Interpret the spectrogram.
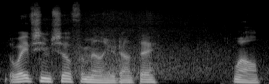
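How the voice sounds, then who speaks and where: Low-voiced wistful young man, played by an actor. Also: normal speed, natural voice. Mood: wistful, hesitant. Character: wistful, nostalgic young man addressing a lost love. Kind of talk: radio drama monologue. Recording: ocean waves and ambient noise behind. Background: ocean waves.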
